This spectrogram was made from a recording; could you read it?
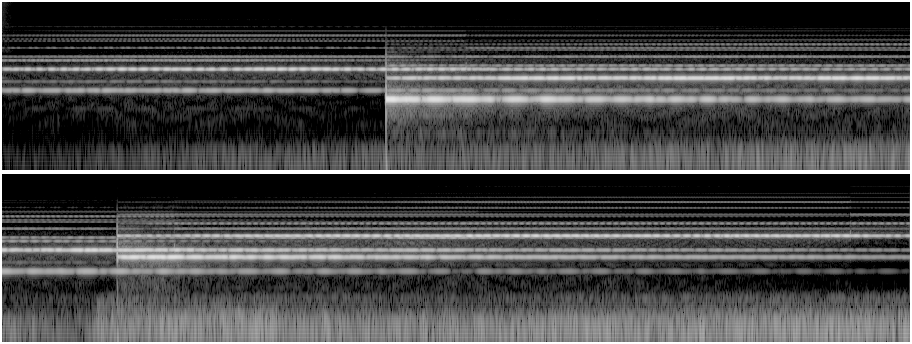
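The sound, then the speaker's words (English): Sustained piano tones ring steadily with bright, resonant overtones shimmering high above. The pitch shifts twice, each new note holding evenly with no voices present. “I don't know how else to say it other than resonance that kind of moves upward in the very, very extreme highs.”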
